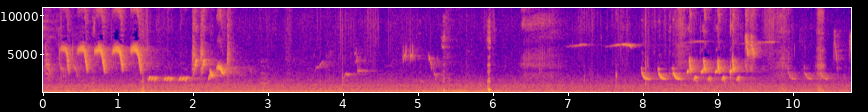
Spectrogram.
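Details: Thrush nightingale singing beside the Żerań Canal on 24 April 2022: loud phrases of rapid repeated high notes, a run of lower clipped notes, then a pause and a second burst of fast repeated strokes.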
